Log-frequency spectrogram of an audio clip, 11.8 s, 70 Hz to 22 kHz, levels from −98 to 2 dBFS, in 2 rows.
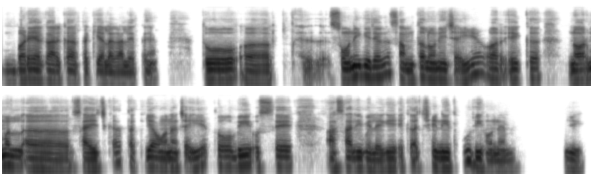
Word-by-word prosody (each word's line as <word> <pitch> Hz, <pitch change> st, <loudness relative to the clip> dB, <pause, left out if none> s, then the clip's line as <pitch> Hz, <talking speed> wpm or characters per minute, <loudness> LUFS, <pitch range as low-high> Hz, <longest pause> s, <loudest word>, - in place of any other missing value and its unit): बड़े 110 Hz, +1 st, +3 dB
आकार 105 Hz, -1 st, +1 dB
का 105 Hz, -, +1 dB
तकिया 105 Hz, -, -2 dB
लगा 95 Hz, -1 st, +1 dB
लेते 90 Hz, -1 st, -5 dB
हैं। -, -, -5 dB, 0.5 s
तो 110 Hz, +1 st, +5 dB
अ 105 Hz, -, -3 dB, 0.2 s
अ, -, -, -11 dB, 0.6 s
सोने 120 Hz, +5 st, +5 dB
की 140 Hz, -, +5 dB
जगह 135 Hz, +5 st, +1 dB
समतल 110 Hz, +3 st, +2 dB
होनी 115 Hz, -1 st, +3 dB
चाहिए 110 Hz, +12 st, -1 dB
और 120 Hz, -10 st, -1 dB
एक 110 Hz, -, -10 dB, 0.4 s
नॉर्मल 120 Hz, +4 st, +3 dB
अ, 95 Hz, -2 st, 0 dB
साइज़ 100 Hz, 0 st, +2 dB
का -, -, -5 dB
तकिया 115 Hz, -1 st, 0 dB
होना 105 Hz, -1 st, +2 dB
चाहिए 105 Hz, +5 st, -1 dB
तो 120 Hz, -1 st, 0 dB
भी 125 Hz, +2 st, +4 dB
उससे 120 Hz, +2 st, -1 dB, 0.4 s
आसानी 110 Hz, +1 st, +1 dB
मिलेगी 95 Hz, 0 st, 0 dB
एक -, -, -7 dB
अच्छी 115 Hz, -, -2 dB
नींद 105 Hz, -1 st, +3 dB
पूरी 175 Hz, -10 st, +2 dB
होने 90 Hz, -1 st, -1 dB
में। 95 Hz, -, -9 dB, 0.5 s
जी। 100 Hz, -, -1 dB
110 Hz, 190 wpm, -16 LUFS, 100-120 Hz, 0.6 s, तो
